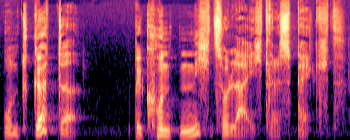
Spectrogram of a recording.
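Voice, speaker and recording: A man reading a translated story aloud at a live literary event, keeping the rhythm restrained and measured. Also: on the low side, wildly swooping pitch, breathy edge. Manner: restrained, measured reading with rising intensity in dialogue.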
